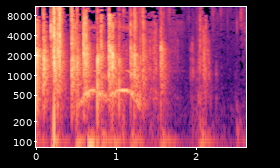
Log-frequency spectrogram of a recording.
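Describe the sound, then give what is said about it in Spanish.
A dense burst of crowd clapping mixed with shouts and whoops, loud at first and then thinning out and fading over a couple of seconds. “Más aplausos, alaridos, vítores.”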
